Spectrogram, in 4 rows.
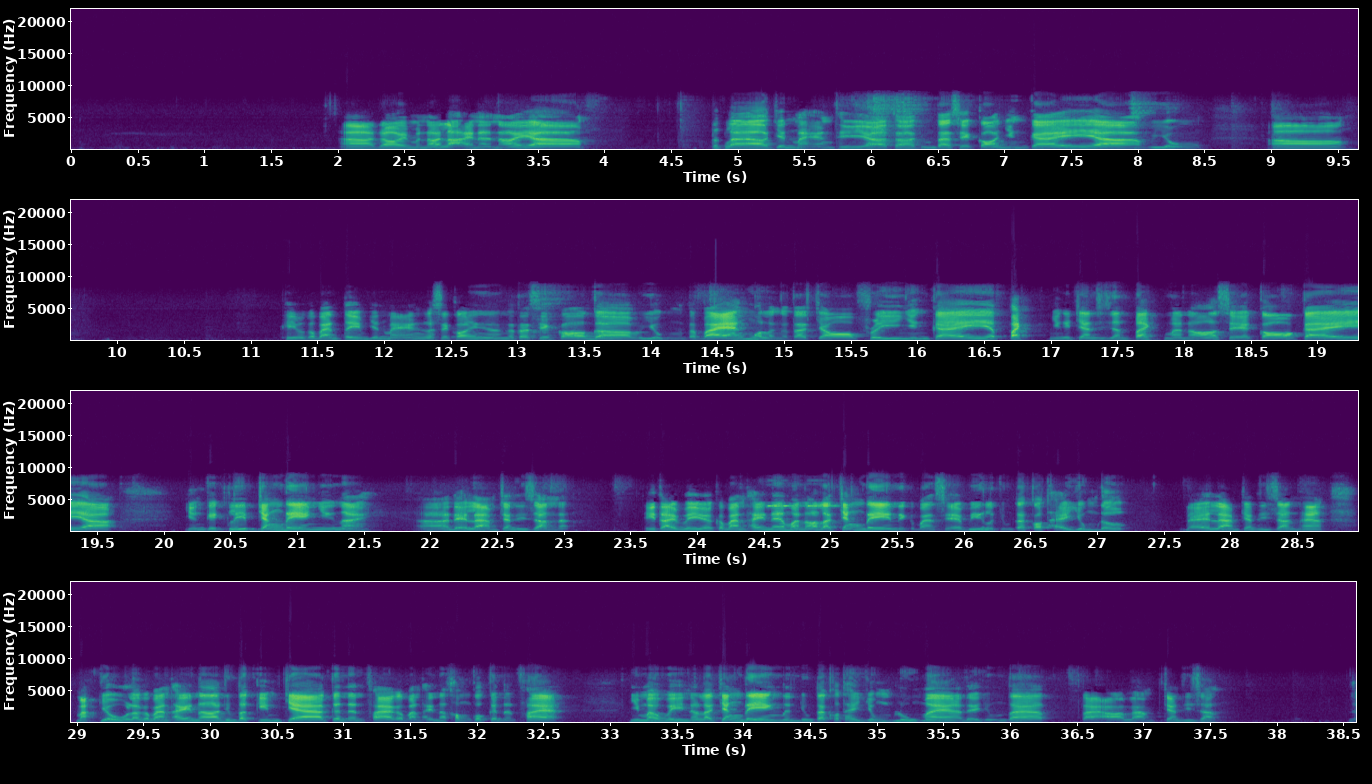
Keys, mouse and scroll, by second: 0.8 click, 3.6 click, 4.2 Delete, 5.8 click, 6.4 click, 7.5 click, 7.8 click, 29.0 click, 29.9 click, 30.8 click, 31.3 click, 33.9 click.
